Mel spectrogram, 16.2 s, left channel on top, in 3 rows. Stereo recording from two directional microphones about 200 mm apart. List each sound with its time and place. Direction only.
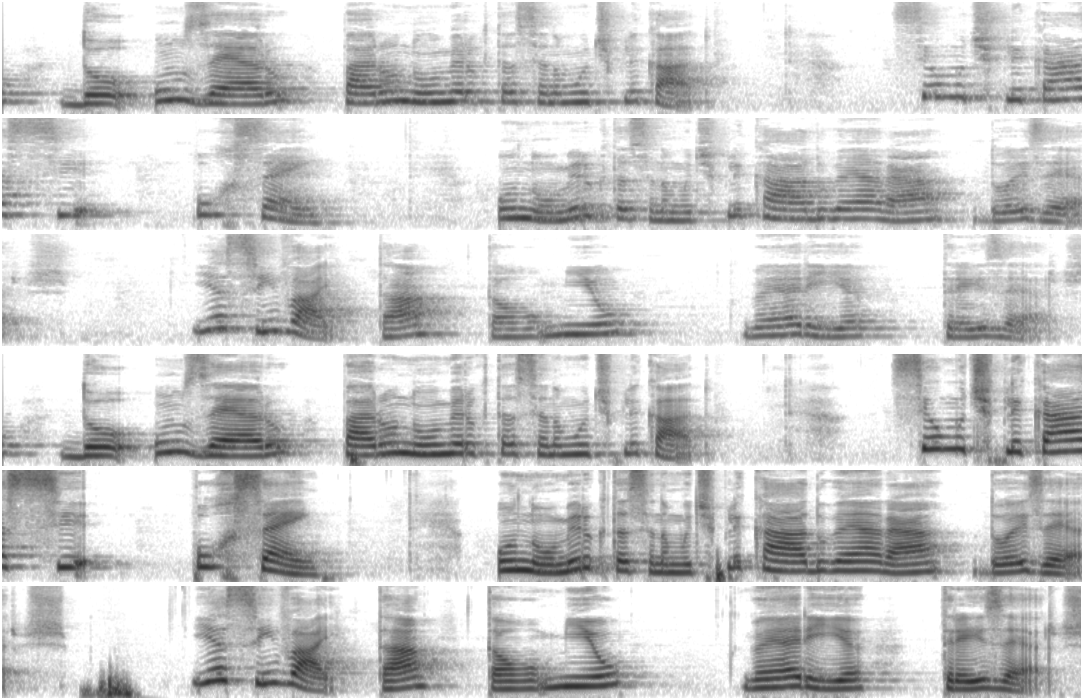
0.3 s speech: 15° right (ahead or behind); by 4.2 s 35° right (ahead or behind)
4.5 s speech: 50° right (ahead or behind)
